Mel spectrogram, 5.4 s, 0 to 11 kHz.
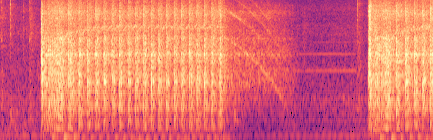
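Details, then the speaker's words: Infiniti G35 no-start: starter cranks the engine at a steady chug, about three and a half beats a second, twice without firing; no spark, caused by a disconnected ground wire. "devon was already here when i was trying to um you know trying to start up and we couldn't figure out what was going on with it"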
